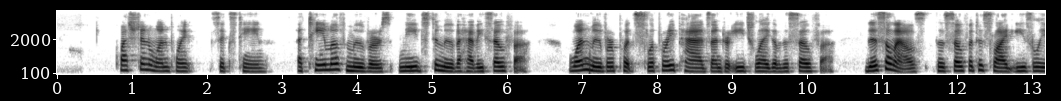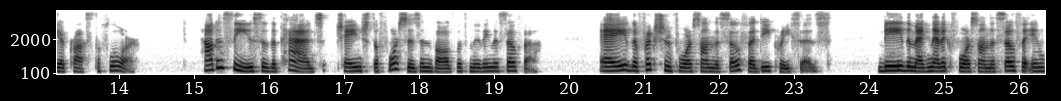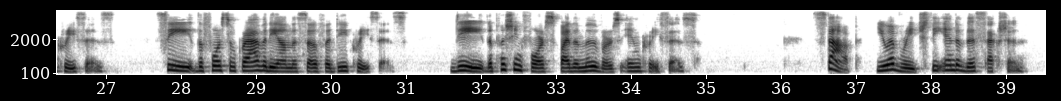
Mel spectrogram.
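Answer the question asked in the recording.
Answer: A: The friction force on the sofa decreases.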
